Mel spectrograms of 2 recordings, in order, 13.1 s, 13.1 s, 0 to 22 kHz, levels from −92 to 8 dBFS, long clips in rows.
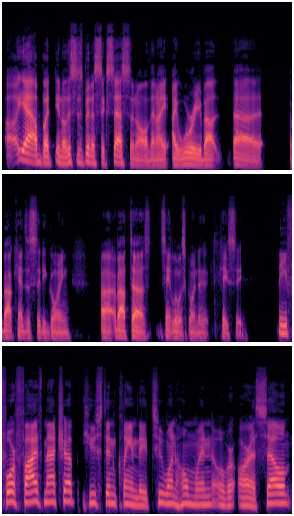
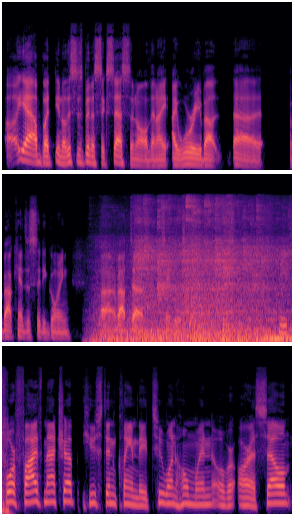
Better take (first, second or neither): first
